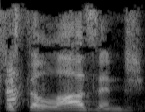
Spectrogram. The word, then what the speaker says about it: lozenge: I think it's just a lozenge. – I call it really? lozenger. You do? I do, but it's, it's a lozenge, but I call it a lozenger.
